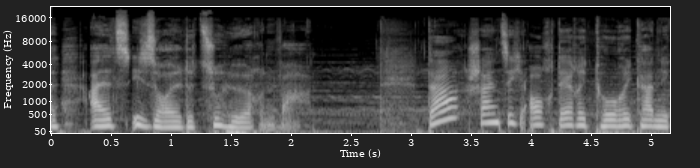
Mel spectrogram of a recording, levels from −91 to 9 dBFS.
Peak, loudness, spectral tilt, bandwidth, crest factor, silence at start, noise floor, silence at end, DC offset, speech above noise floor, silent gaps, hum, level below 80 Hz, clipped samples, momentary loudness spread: -4 dBFS; -22 LUFS; -5 dB/octave; 19.5 kHz; 18 dB; 0 s; -47 dBFS; 0 s; under 0.1%; 25 dB; none; none; -42 dBFS; under 0.1%; 15 LU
